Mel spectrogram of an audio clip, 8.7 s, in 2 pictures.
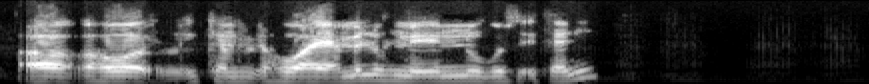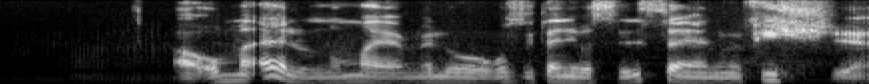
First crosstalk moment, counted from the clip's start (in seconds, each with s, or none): none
